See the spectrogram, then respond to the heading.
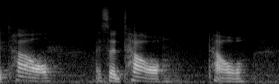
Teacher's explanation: sometimes so I didn't say t I said tow towel um the L's turns into more of a w it's vocalized more like a vowel · the final L can sound like a W sometimes so I didn't say t I said tow towel um the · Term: vocalize L's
